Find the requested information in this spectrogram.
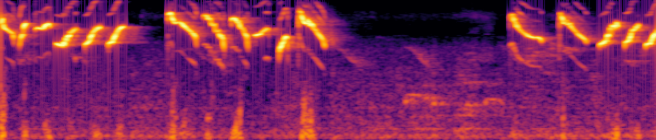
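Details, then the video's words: Three energetic bursts of rapid, piercing white-eye chirps, each note slurring downward, split by short quiet breaks; lure audio for encouraging lazy white-eyes to sing. "pancingan pleci malas bunyi agar cepat gacor"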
